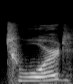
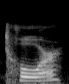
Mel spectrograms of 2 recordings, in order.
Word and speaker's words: toward: Next is the word toward. Okay, so some people pronounce this toward. They pronounce the to sound. I say toward. Toward.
